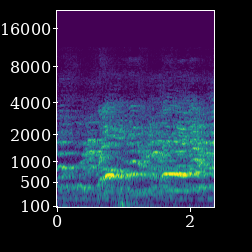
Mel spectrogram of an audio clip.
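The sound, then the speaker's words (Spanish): Hospital staff booing at Cruces hospital in Vizcaya, Basque Country, Spain, where Lehendakari Íñigo Urkullu was met with it this morning: a dense, sustained roar of many voices with long wavering tones that swell twice over a couple of seconds, with no clear speech on top. “Abucheos de los propios sanitarios en el hospital de Cruces, en Vizcaya, en el País Vasco.”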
